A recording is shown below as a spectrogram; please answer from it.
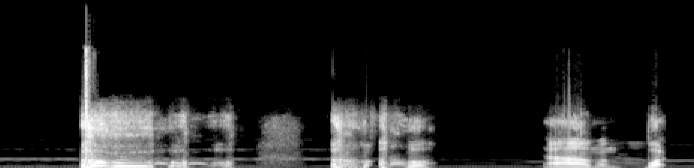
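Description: A voice imitates harsh, rasping coughs in three separate bursts, loud and close, with short pauses between them.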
